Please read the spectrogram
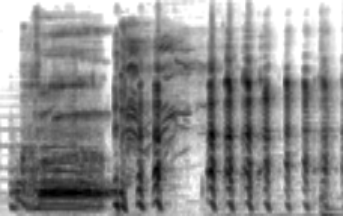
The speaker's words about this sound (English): I swear to God, it sounds like that guy who couldn't stop belching. Oh, the burping guy.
